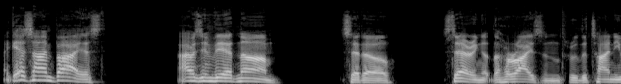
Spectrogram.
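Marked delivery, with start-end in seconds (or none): 0.0-2.8 high, hearty American businessman; chummy American voice buttering up his seatmate; brash American. A narrator's reading. Earl's voice.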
